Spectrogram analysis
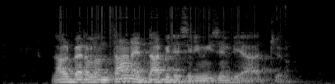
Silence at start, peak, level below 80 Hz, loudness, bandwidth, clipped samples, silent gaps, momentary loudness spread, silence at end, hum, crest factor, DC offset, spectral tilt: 0.5 s; -8 dBFS; -50 dBFS; -24 LUFS; 17 kHz; under 0.1%; none; 14 LU; 0.45 s; none; 16 dB; under 0.1%; -7 dB/octave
